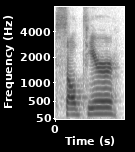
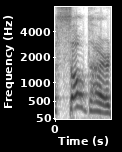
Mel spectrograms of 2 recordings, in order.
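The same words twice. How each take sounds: First: "Saltire" ending in a long ee sound; SALT-eer. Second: "Saltire" ending in a long eye sound; SALT-ire. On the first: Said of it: "We're gonna call it Saltire". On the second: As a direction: say "Saltire" with the ending rhyming with fire. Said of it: "sounds a lot better and it's easier to pronounce". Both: Shown as a demonstration.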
